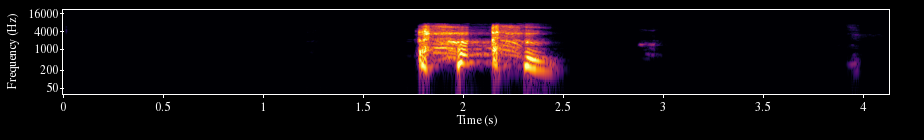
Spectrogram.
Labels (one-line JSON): {"expert_labels": [{"quality": "ok", "cough_type": "dry", "dyspnea": false, "wheezing": false, "stridor": false, "choking": false, "congestion": false, "nothing": true, "diagnosis": "lower respiratory tract infection", "severity": "mild"}], "age": 42, "gender": "female", "respiratory_condition": false, "fever_muscle_pain": false, "status": "healthy"}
